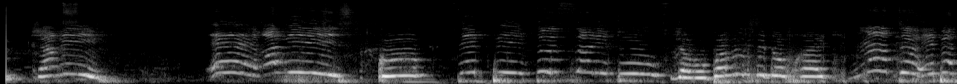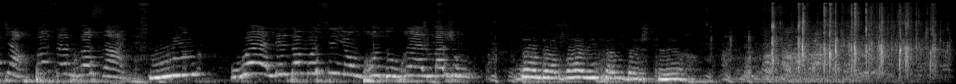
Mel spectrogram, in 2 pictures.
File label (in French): Patois ecole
